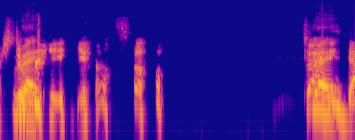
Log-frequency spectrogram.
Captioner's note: laughing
